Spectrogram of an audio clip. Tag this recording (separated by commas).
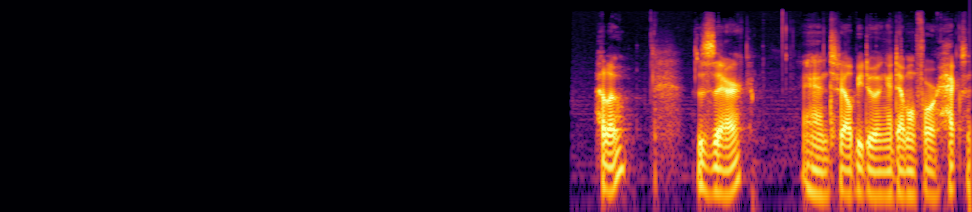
Speech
